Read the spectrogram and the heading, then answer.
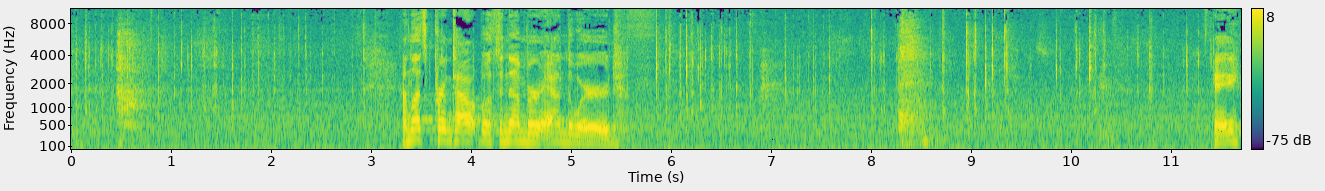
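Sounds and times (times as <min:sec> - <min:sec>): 
typing on a computer keyboard during a programming demonstration: 0:00.0 - 0:02.6, 0:05.8 - 0:11.4
speech: 0:03.3 - 0:05.7, 0:11.4 - 0:11.7.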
